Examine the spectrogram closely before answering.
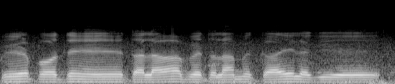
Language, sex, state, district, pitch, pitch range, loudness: Hindi, male, Uttar Pradesh, Lucknow, 115 Hz, 110-120 Hz, -13 LUFS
